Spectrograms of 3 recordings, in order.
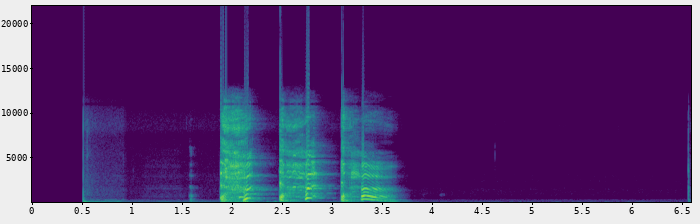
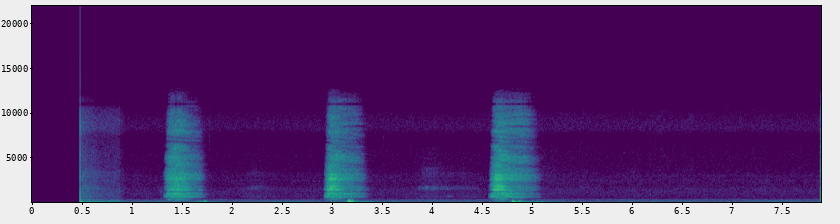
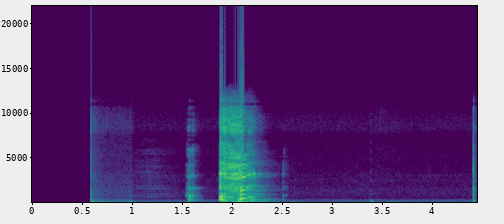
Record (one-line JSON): {"three_cough_length": "6.6 s", "three_cough_amplitude": 26028, "three_cough_signal_mean_std_ratio": 0.32, "exhalation_length": "7.9 s", "exhalation_amplitude": 10994, "exhalation_signal_mean_std_ratio": 0.31, "cough_length": "4.5 s", "cough_amplitude": 26028, "cough_signal_mean_std_ratio": 0.23, "survey_phase": "beta (2021-08-13 to 2022-03-07)", "age": "45-64", "gender": "Female", "wearing_mask": "No", "symptom_none": true, "smoker_status": "Ex-smoker", "respiratory_condition_asthma": false, "respiratory_condition_other": false, "recruitment_source": "REACT", "submission_delay": "2 days", "covid_test_result": "Negative", "covid_test_method": "RT-qPCR"}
